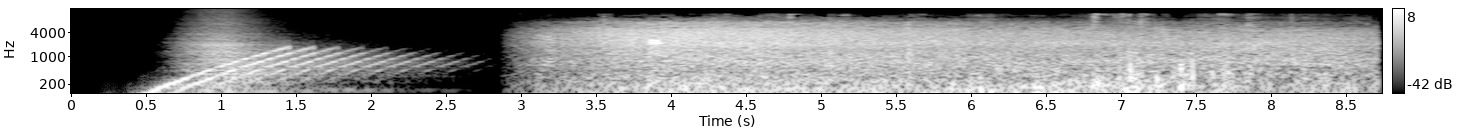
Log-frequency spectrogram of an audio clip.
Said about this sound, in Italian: quello che avete sentito e probabilmente avrete visto anche diversi video questa settimana era una parte del ghiacciaio della Marmolada che è crollato causando la morte di diverse persone la scorsa domenica 3 luglio.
